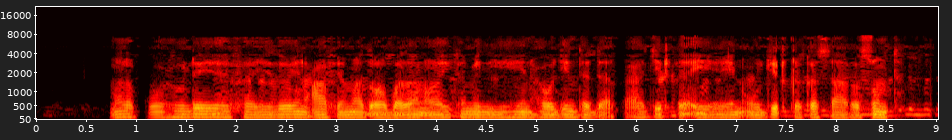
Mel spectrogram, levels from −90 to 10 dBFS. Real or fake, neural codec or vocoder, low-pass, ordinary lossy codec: real; none; 7.2 kHz; AAC, 24 kbps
